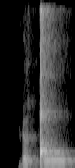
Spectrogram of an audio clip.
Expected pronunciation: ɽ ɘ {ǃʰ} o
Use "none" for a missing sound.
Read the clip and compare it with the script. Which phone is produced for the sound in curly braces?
ǃ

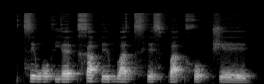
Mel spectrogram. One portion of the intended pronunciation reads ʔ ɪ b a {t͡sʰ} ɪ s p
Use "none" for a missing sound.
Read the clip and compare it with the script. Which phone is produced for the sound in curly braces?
t͡sʰ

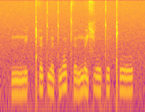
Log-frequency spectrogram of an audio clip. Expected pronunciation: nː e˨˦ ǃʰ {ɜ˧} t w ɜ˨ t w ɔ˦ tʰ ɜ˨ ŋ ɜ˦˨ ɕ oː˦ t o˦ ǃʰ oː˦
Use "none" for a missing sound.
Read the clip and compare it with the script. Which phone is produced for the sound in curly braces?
ɜ˧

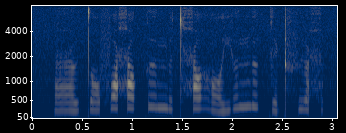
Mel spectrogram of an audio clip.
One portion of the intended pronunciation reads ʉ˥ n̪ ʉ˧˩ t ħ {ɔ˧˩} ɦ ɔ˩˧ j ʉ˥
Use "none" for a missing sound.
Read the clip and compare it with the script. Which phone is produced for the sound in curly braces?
ɔ˥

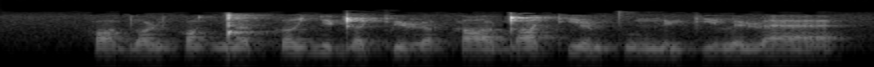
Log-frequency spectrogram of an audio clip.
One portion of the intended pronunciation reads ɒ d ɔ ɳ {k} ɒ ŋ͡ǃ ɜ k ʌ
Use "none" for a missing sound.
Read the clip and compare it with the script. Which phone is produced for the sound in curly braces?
k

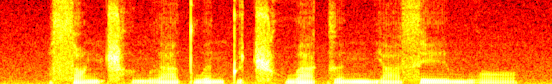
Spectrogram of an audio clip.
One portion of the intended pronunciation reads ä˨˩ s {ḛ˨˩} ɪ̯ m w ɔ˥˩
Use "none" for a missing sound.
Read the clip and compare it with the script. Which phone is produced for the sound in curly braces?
e˥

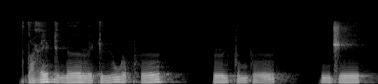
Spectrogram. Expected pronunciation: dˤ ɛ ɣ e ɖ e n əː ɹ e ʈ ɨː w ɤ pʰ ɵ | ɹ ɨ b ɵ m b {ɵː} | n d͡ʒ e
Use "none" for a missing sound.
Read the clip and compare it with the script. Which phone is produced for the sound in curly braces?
ɵː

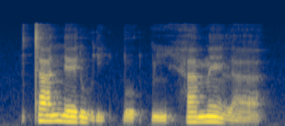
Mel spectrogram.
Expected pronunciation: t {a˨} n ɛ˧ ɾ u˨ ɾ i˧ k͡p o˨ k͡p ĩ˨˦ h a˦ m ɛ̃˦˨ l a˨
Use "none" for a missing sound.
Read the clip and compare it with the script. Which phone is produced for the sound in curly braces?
a˦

